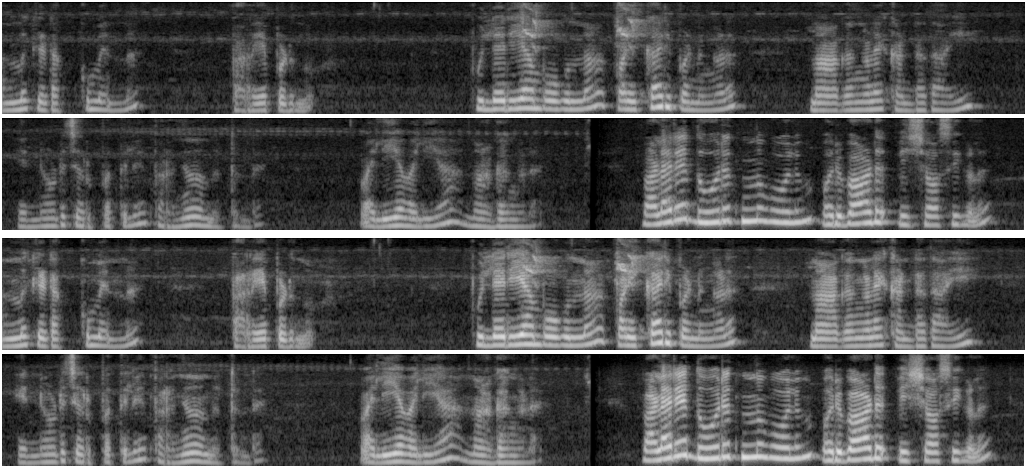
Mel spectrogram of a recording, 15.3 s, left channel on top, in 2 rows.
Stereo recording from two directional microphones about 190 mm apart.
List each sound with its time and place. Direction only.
0.1 s speech: 10° left (ahead or behind)
3.5 s speech: 5° left (ahead or behind)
